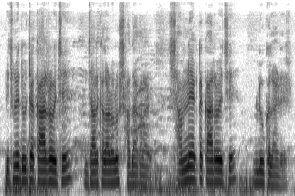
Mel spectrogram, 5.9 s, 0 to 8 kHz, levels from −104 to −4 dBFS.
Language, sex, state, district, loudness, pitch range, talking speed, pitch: Bengali, male, West Bengal, Alipurduar, -17 LUFS, 125-150 Hz, 160 wpm, 135 Hz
